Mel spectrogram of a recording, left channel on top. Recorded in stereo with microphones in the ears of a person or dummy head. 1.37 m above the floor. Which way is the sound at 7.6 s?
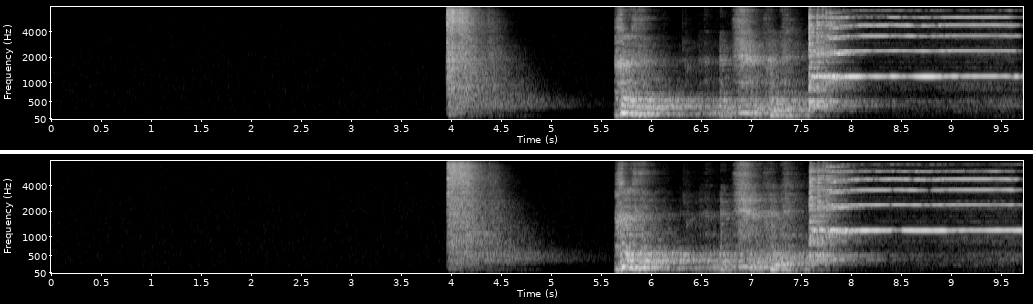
85° left.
